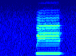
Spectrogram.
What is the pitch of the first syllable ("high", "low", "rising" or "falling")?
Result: high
